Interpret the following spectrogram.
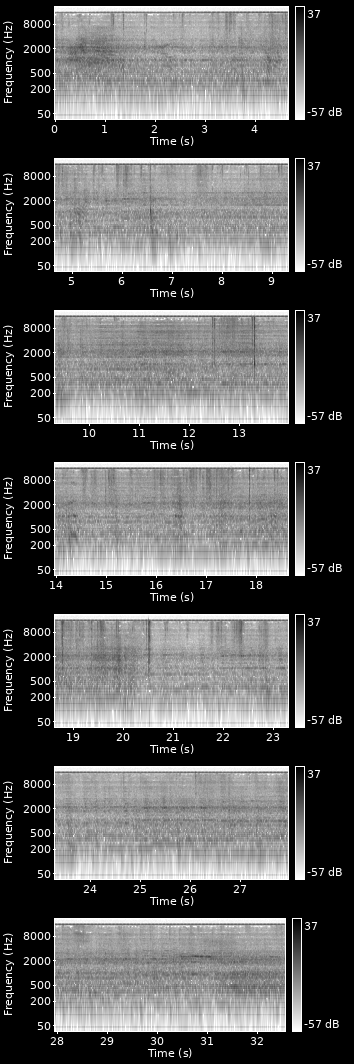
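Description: Television soundtrack playing in the room, mostly music with some speech, with two sharp clicks standing out, about halfway and two-thirds of the way through.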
